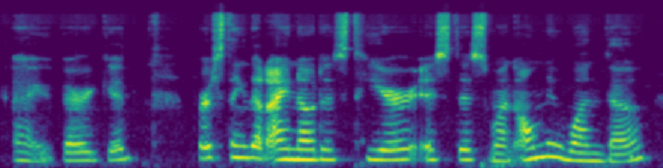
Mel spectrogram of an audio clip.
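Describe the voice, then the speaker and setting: A woman's voice: on the high side, normal speed, gravelly, a bit bright, no echo. A woman English teacher giving patient, encouraging feedback to students in an online class over a video call.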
